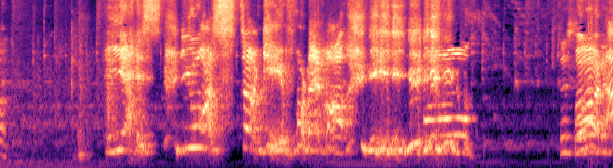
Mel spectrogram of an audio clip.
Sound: laughs evilly

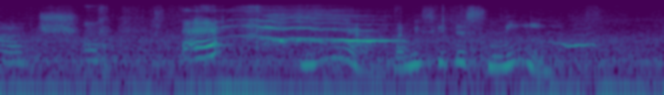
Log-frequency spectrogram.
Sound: baby squealing

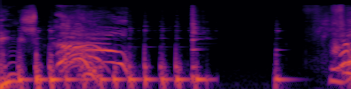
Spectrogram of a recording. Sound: all gasp

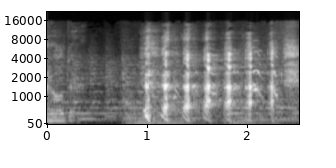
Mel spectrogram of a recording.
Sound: laughter

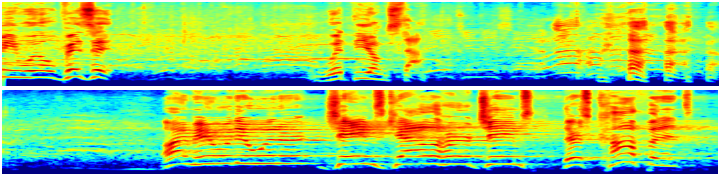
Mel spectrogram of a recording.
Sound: cheers and applause

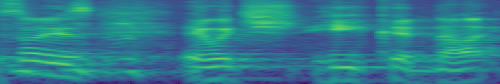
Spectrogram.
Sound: chuckles

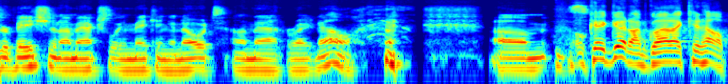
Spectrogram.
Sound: laughs

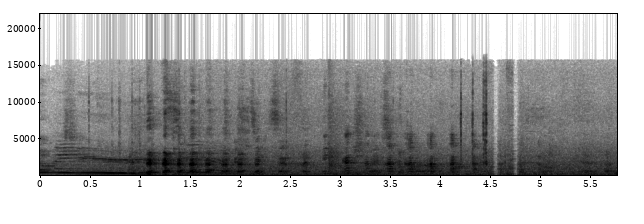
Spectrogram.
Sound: laughter in the background

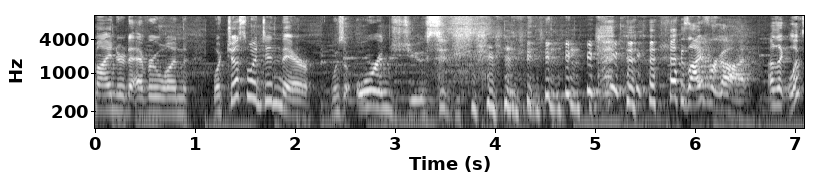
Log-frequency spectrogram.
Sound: laughing

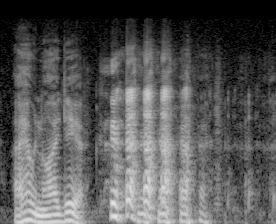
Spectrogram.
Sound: laughs

